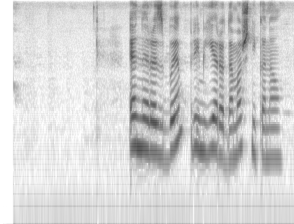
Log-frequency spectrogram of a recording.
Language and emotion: Russian, neutral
